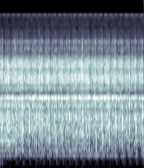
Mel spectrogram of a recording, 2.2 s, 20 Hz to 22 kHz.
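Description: Shortwave receiver in AM mode, tuned through about 11.525 MHz, playing a radar-type pulsed signal through its speaker: a fast, even train of short pulses over static, like the Russian Woodpecker but an unusual digital type of signal.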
